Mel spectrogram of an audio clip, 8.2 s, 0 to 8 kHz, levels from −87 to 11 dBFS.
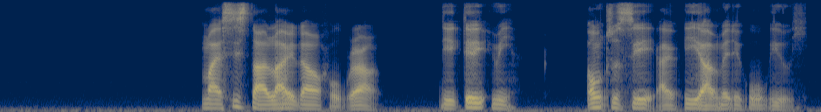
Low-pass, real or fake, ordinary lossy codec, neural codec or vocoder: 7.2 kHz; fake; AAC, 48 kbps; autoencoder, 22.05 kHz, a latent of 192 numbers a frame, VITS, trained on many speakers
